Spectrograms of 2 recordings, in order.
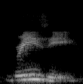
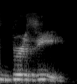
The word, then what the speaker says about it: Brzee: It's Brzee. It's not breezy. I hear people pronounce it that way. Please don't. Please stick to what it actually is spelled exactly how it sounds.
